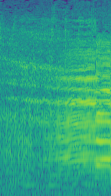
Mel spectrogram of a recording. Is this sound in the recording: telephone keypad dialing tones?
no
